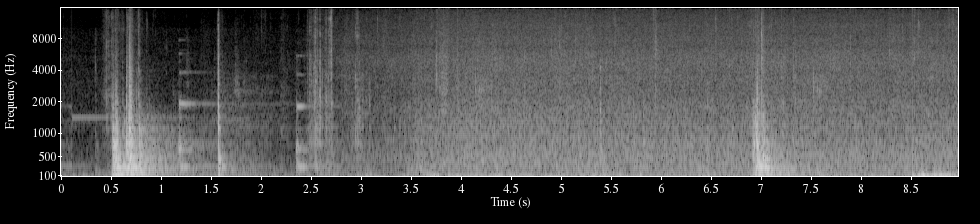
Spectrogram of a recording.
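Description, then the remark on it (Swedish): Steady warm rain hisses across the whole scene, soaking through clothing, a dense even patter, with a few louder knocks or thumps standing out near the start and again later. “Känner hur regndropparna åker genom fibrerna på mina kläder. Det är varmt regn.”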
